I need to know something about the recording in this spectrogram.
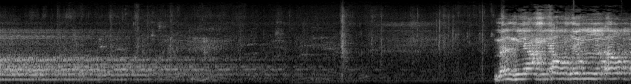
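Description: An elderly man chants in long, drawn-out notes through a microphone, fading and then swelling loudly again.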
